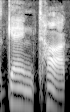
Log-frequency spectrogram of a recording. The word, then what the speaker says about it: Gangtok: They don't have the highest peaks, but we can climb up to their capital city is Gangtok, is how you pronounce it.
